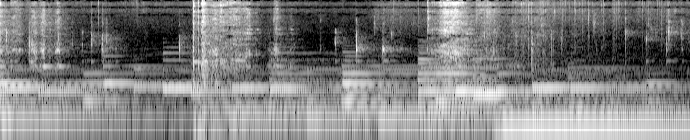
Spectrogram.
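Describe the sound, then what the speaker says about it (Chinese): Scallions and ginger fry in hot oil, a steady crackling sizzle with clinks of a utensil against the pan, close and moderately loud, with no talking. "炒至葱姜表面微微发黄，就可以用漏勺把葱姜全部捞出来不要。"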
